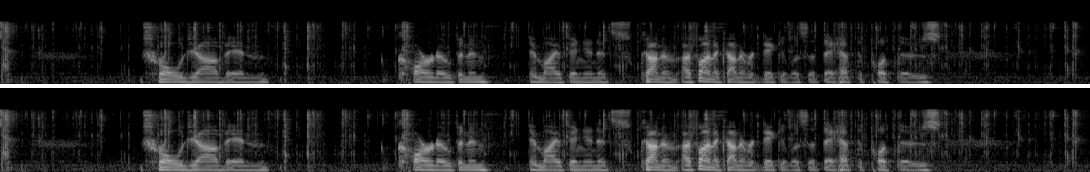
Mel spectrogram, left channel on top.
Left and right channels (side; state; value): left; quieter; 3.6 dB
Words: troll job in card opening, in my opinion. It's I find it kind of ridiculous that they have to put those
